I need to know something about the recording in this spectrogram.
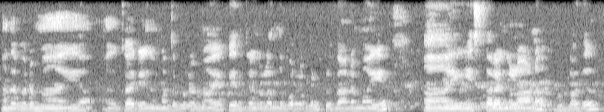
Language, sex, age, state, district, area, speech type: Malayalam, female, 30-45, Kerala, Kollam, rural, spontaneous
